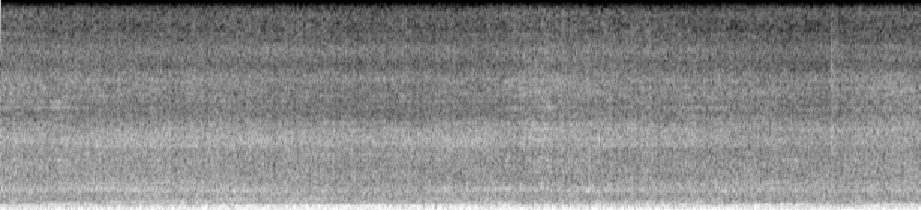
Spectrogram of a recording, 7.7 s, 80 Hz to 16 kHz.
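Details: Dune vehicle on E85 with an A1000 fuel pump newly fed from a relay, fired cold after building fuel pressure: smooth, even, full-throated note holding steady with no misses or knocks; running healthy.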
